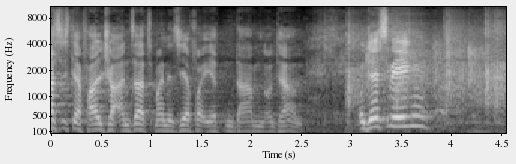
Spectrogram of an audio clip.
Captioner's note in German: Beifall bei der SPD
